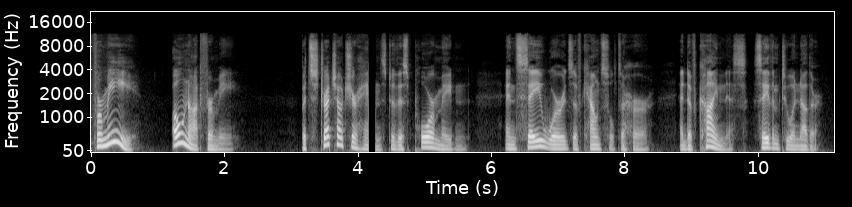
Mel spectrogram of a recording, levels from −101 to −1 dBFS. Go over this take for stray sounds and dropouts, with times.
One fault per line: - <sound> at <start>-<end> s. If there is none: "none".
- dropout at 4.2-4.3 s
